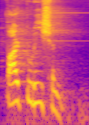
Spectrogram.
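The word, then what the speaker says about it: parturition: Word आता है, बोले पार्टूरेशन। शाबाश, पहले उच्चारण क्लियर करें, बोले पार्टूरेशन, वेरी गुड। अब हम लिख लेंगे PAR, पार्टूरेशन, RITION, पार्टूरेशन। उच्चारण क्या है? पार, र को साइलेंट भी रख सकते हैं, पार्टूरेशन।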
